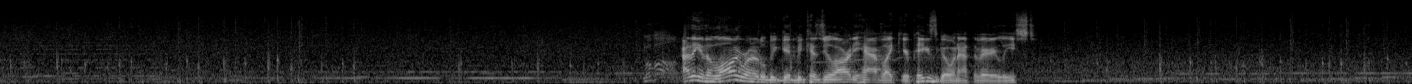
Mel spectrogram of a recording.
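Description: Donkey hooves clip-clop steadily on the ground in the medieval farming game Medieval Dynasty, a quiet, regular stepping rhythm that continues under someone talking throughout.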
